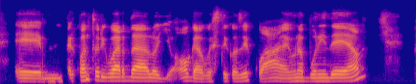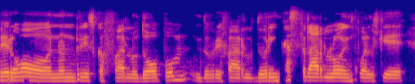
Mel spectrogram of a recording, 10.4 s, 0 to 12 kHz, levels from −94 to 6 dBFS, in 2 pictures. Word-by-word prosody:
Ehm, 120 Hz, -1 st, 0 dB
per 135 Hz, -1 st, -4 dB
quanto 165 Hz, +2 st, 0 dB
riguarda 145 Hz, -2 st, +4 dB
lo 135 Hz, 0 st, -1 dB
yoga, 125 Hz, +1 st, -2 dB
queste 120 Hz, +2 st, -5 dB
cose 130 Hz, +5 st, -4 dB
qua, 130 Hz, +1 st, -2 dB
è -, -, +1 dB
una 135 Hz, +2 st, -3 dB
buona 135 Hz, +1 st, -4 dB
idea. 135 Hz, -, +2 dB, 0.6 s
Però 155 Hz, -3 st, +4 dB
non 140 Hz, +1 st, -2 dB
riesco 145 Hz, -1 st, -2 dB
a -, -, -6 dB
farlo 130 Hz, -1 st, -2 dB
dopo, 135 Hz, +5 st, 0 dB, 0.3 s
dovrei 130 Hz, 0 st, -5 dB
farlo 135 Hz, 0 st, -3 dB
dovrei 135 Hz, +3 st, -1 dB
incastrarlo 145 Hz, -1 st, +2 dB
in 140 Hz, -, 0 dB
qualche 135 Hz, -3 st, -2 dB
135 Hz, 145 wpm, -24 LUFS, 130-145 Hz, 0.6 s, riguarda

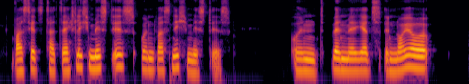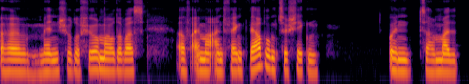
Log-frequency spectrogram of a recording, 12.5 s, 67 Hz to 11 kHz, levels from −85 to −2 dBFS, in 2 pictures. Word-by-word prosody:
was 150 Hz, +1 st, 0 dB
jetzt 160 Hz, -1 st, -1 dB
tatsächlich 155 Hz, +6 st, -1 dB
Mist 175 Hz, +1 st, +1 dB
ist 200 Hz, 0 st, 0 dB
und 160 Hz, -2 st, -2 dB
was 155 Hz, 0 st, -1 dB
nicht 185 Hz, -4 st, -1 dB
Mist 135 Hz, -2 st, -3 dB
ist. -, -, -7 dB, 0.8 s
Und 150 Hz, -2 st, -1 dB
wenn 155 Hz, -2 st, +4 dB
mir 150 Hz, 0 st, +2 dB
jetzt 150 Hz, -1 st, 0 dB
'n 150 Hz, -, -1 dB
neuer, 180 Hz, +3 st, +5 dB, 0.5 s
äh, 145 Hz, -1 st, +3 dB
Mensch 140 Hz, +3 st, -3 dB
oder 145 Hz, -1 st, -2 dB
Firma 160 Hz, 0 st, +1 dB
oder 150 Hz, 0 st, -1 dB
was 150 Hz, -1 st, 0 dB, 0.4 s
auf 150 Hz, -1 st, -2 dB
einmal 150 Hz, -1 st, +2 dB
anfängt, 150 Hz, +1 st, -2 dB
Werbung 175 Hz, 0 st, +4 dB
zu 150 Hz, -, -1 dB
schicken 140 Hz, -3 st, -3 dB, 0.9 s
und 150 Hz, -2 st, +1 dB
sagen 145 Hz, -2 st, -2 dB
wir 145 Hz, -, 0 dB
mal, 140 Hz, -1 st, +2 dB
150 Hz, 155 wpm, -24 LUFS, 145-160 Hz, 0.9 s, neuer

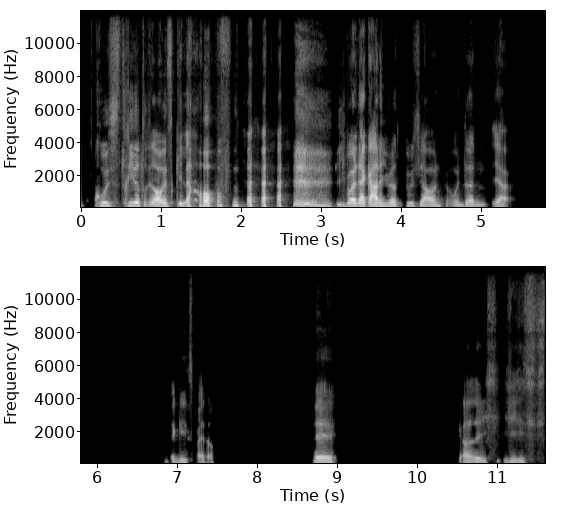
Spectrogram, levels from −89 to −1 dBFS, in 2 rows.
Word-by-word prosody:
Frustriert 190 Hz, -3 st, -1 dB
rausgelaufen. 185 Hz, -, +3 dB, 1.1 s
Ich 140 Hz, -, -10 dB
wollte 185 Hz, 0 st, +6 dB
da 170 Hz, -, +7 dB
gar 165 Hz, -, +7 dB
nicht 165 Hz, -1 st, -1 dB
mehr 150 Hz, -3 st, -1 dB
zuschauen 170 Hz, -, -4 dB
und 130 Hz, -7 st, -12 dB
dann, 130 Hz, 0 st, -6 dB
ja -, -, -6 dB, 1.5 s
und 105 Hz, -, -30 dB
dann 110 Hz, -, -11 dB
ging 110 Hz, -1 st, -9 dB
es -, -, -29 dB
weiter. -, -, -13 dB, 1.3 s
Ne. 115 Hz, -1 st, 0 dB, 1.6 s
Also, 105 Hz, 0 st, -7 dB
i 100 Hz, -, -7 dB
ich 95 Hz, -, -20 dB
i 115 Hz, 0 st, -11 dB
ich -, -, -18 dB
150 Hz, 120 wpm, -22 LUFS, 115-180 Hz, 1.6 s, da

